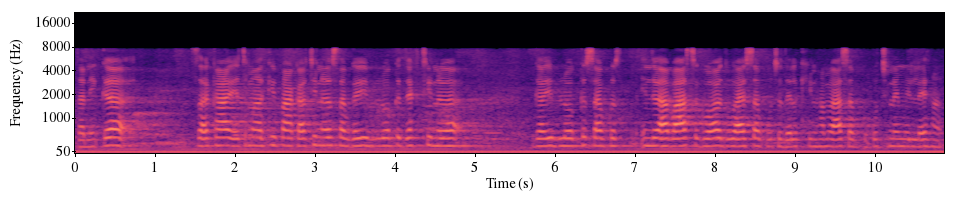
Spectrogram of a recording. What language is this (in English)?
Maithili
